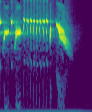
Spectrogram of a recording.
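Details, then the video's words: European goldfinch singing, recorded to educate captive goldfinches: a quick phrase of high, twittering notes running into an even trill, ending in a harsh downward-sweeping buzz. "CD Canto Para Educar Jilguero"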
